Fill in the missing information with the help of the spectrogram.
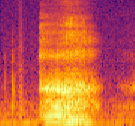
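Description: One loud, rough, vibrating snore lasting under a second; a single snoring breath.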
